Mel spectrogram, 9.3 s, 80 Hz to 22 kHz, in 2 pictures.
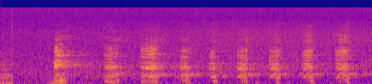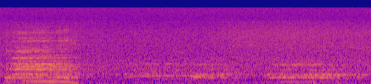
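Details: A wild, free red deer stag in the Aubrac, France, bellows during the 2022 autumn rut, giving a run of short, hoarse grunting roars and then one long drawn-out bellow, with wind around.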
